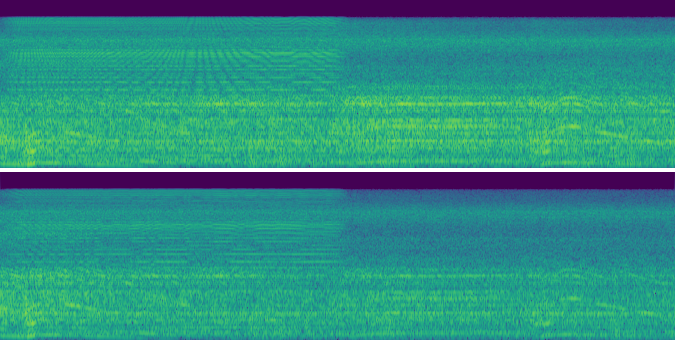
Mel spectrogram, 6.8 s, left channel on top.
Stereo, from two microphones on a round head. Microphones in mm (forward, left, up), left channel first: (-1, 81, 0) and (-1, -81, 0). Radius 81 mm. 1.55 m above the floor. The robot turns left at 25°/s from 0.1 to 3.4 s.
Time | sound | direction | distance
0.0 | a vehicle | 45° right (ahead or behind) | ?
